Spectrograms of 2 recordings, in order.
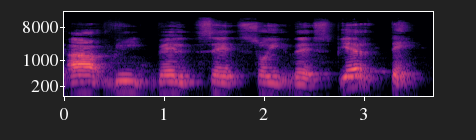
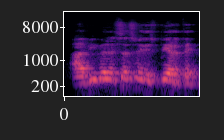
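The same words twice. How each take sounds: First: Slow, stretched, every syllable counted. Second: Said in the usual way. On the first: Shown as a demonstration. Teacher counting syllables of the verse for students, slowly. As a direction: drag the line out to count it. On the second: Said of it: "plain reading before counting".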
